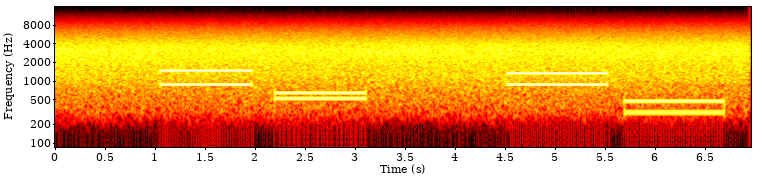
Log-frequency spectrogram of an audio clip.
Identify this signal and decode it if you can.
Aircraft SELCAL, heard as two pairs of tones, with radio hiss. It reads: LS-FH LR-AE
